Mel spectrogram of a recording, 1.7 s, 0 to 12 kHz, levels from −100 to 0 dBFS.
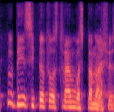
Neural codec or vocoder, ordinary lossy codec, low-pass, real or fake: codec, 24 kHz, 0.9 kbps, WavTokenizer, medium music audio release; AAC, 64 kbps; 10.8 kHz; fake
